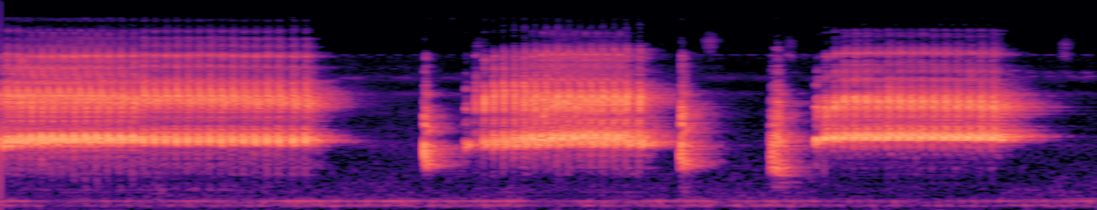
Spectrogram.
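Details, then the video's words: Natural night recording of a water frog: sustained buzzing pulsed trills, the first lasting about two seconds, then short clipped bursts and another long ringing trill, over quiet faint background. "Frog Night Sound effects / Record Natural frog at Night / Water frog sound effect at Night"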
